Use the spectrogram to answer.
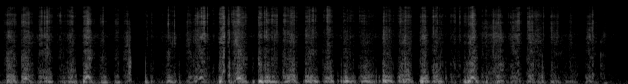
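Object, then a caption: Woven nylon fabric bag. The metal-and-plastic tip of a braided USB cable, held in the fingers, scratches and rubs across the flat woven black nylon/polyester fabric of a bag or case. Quick, unevenly spaced scratchy strokes, roughly two and a half per second, carry a low, dull rustle under a bright, hissing grain. The strokes fade out near the end.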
